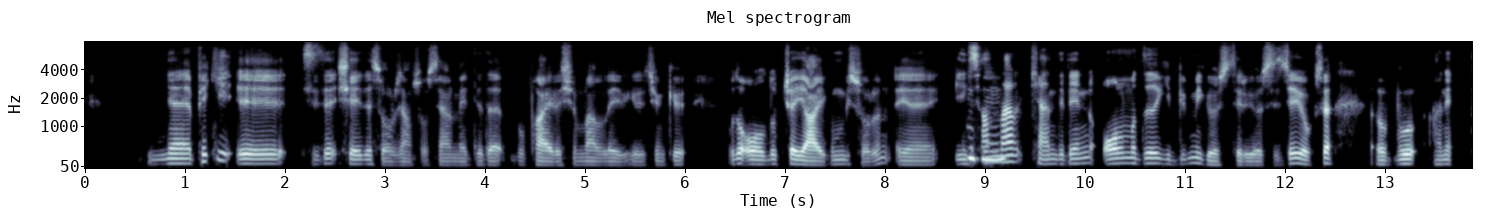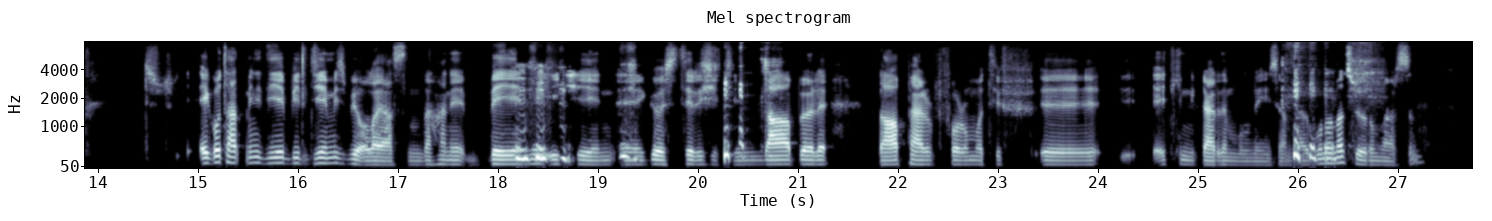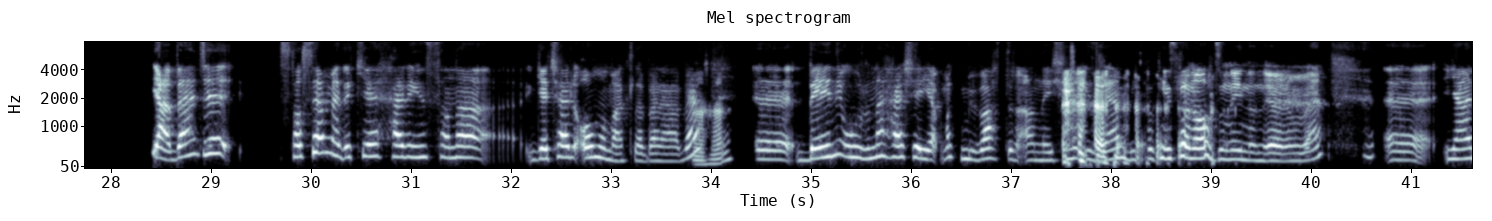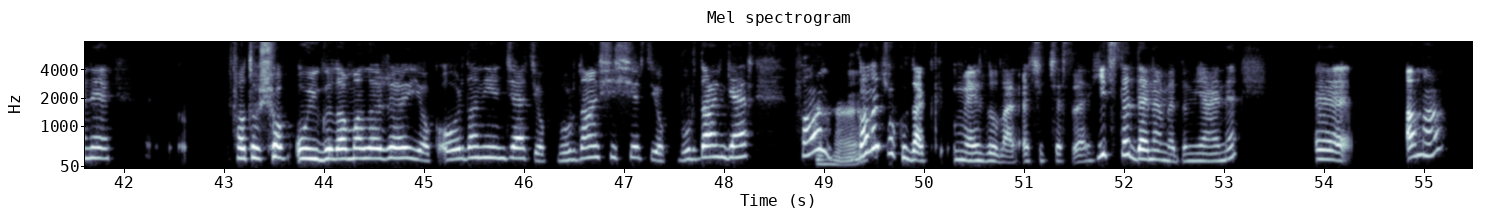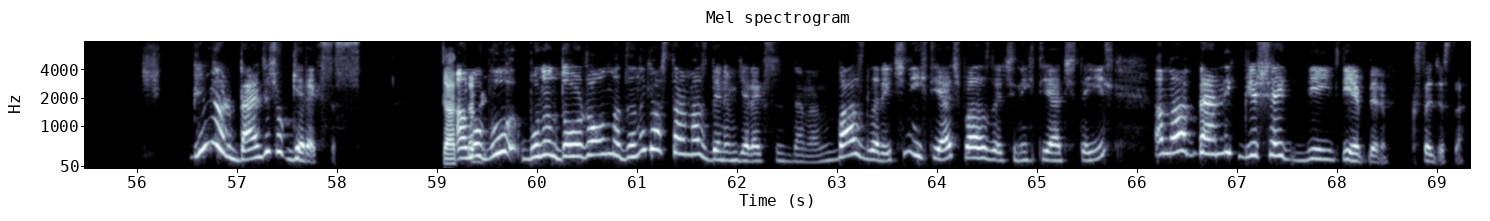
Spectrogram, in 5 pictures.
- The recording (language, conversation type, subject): Turkish, podcast, Sosyal medyanın gerçek hayattaki ilişkileri nasıl etkilediğini düşünüyorsun?
- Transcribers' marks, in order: tapping; chuckle; in French: "performative"; other background noise; chuckle; "medyadaki" said as "medyaki"; other noise; chuckle; laughing while speaking: "olduğuna inanıyorum ben"; in English: "photoshop"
